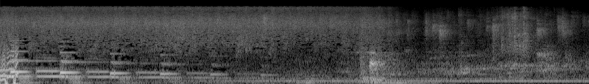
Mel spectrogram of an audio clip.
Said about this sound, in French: J'ai pris une douche froide.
